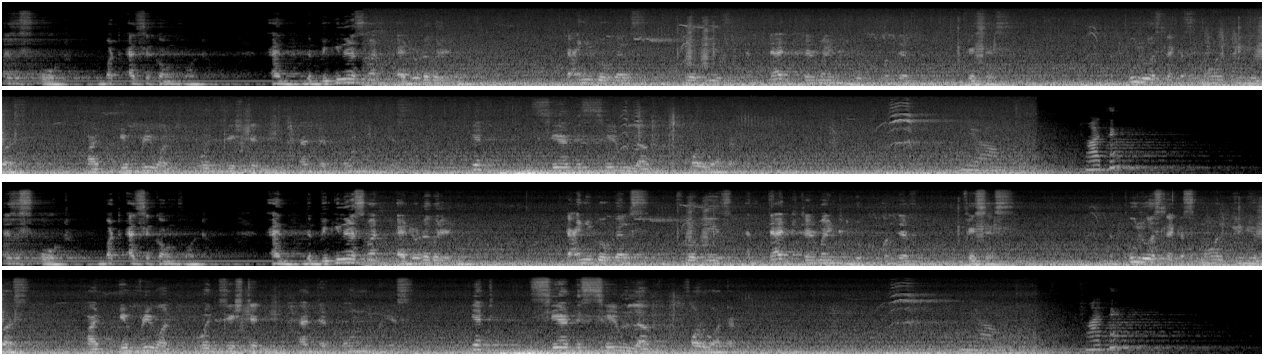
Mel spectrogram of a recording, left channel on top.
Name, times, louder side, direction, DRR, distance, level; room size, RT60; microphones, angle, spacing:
voice 1, 0.0-4.8 5.6-6.5 6.8-9.2 9.6-10.1 11.0-12.9 13.4-15.3 15.6-16.8 17.3-20.1, right 2 dB, 25° right, 10 dB, 0.6 m, -25 dB
sound 1, 3.6-23.0, equal, 75° left, 2.2 m, -23 dB
sound 2, 6.7-7.3 9.6-10.1 12.4-13.0 14.8-15.6, equal, 15° left, 0.7 m, -27 dB
voice 2, 22.2-22.8 23.4-23.8, left 2 dB, 50° left, 6 dB, 1.5 m, -30 dB
29.5 x 16.0 x 9.0 m, 2.9 s
head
